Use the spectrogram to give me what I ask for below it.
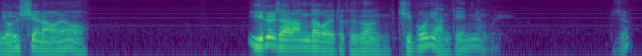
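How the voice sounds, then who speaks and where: A man's voice: mid-range voice, a bit bright, no echo. A male pastor preaching a Sunday sermon who asks the congregation rhetorical questions and acts out quoted voices. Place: church sanctuary.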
